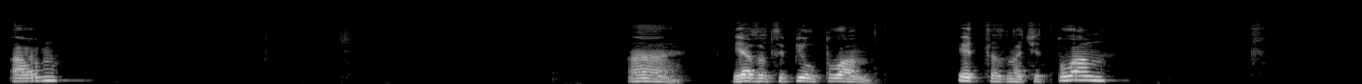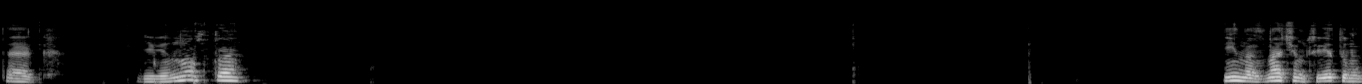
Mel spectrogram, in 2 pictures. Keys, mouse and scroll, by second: 1.1 click, 2.0-5.7 middle drag, 8.8-10.7 drag, 11.7 click, 14.0-16.0 drag, 17.6-22.3 drag, 25.9 click.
